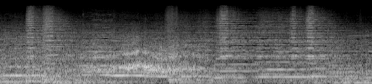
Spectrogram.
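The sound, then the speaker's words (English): Car speeding and skidding through traffic, with a continuous loud engine roar and tire squeal that rise and ease slightly without a break. “He pulls into traffic, cutting off several cars.”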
